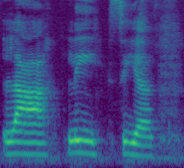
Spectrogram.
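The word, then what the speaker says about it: La'Lisia: my name podcast so it's la licia and a lot of people have a hard time pronouncing the law don't know why but anyway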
